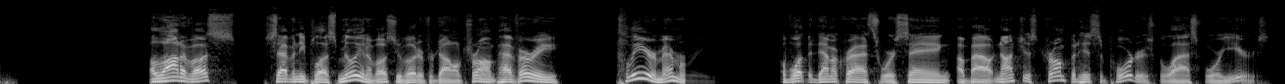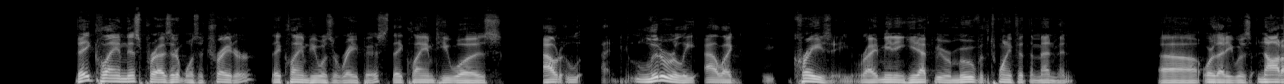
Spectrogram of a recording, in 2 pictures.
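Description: Audio dropout to a faint residue, 6.85 to 7.83 s, after "have very clear": the speech likely lost its feed while the path stayed live, leaving faint sound roughly 30 dB down until "what the".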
